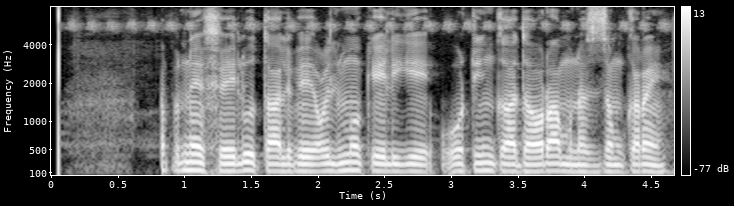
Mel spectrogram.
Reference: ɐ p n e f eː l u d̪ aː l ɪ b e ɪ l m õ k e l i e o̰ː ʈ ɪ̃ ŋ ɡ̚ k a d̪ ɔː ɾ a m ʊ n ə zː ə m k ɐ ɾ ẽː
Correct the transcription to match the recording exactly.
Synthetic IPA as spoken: ɐ p n e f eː l u t̪ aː l ɪ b e ɪ l m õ k e l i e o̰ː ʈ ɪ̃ ŋ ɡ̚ k a d̪ ɔː ɾ a m ʊ n ə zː ə m k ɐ ɾ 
